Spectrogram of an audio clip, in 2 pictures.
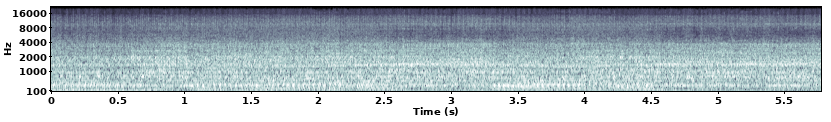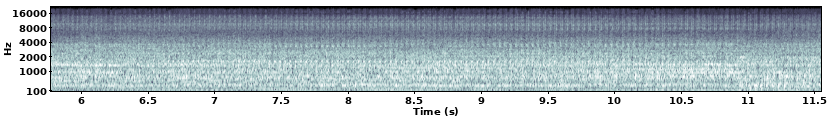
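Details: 1991 Yamaha G8 gas golf cart engine after carburetor cleaned of junk and worn-out fuel pump replaced; small single-cylinder holds a steady, even idle, pitch level throughout, no stumbling or surging: running properly.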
